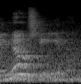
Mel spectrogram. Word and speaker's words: nothing: to you about nothing the Elizabethan pronunciation was actually notin which is sort of related to song musicality um it's also play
